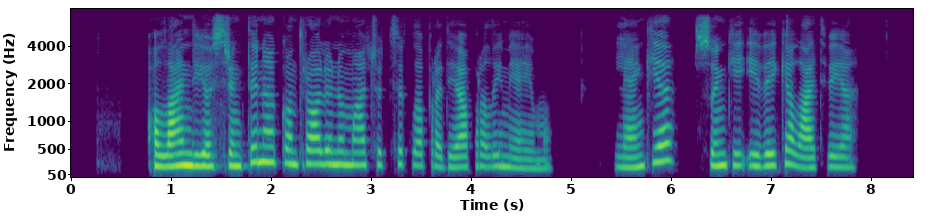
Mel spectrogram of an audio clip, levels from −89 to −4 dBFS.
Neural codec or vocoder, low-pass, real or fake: none; 7.2 kHz; real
